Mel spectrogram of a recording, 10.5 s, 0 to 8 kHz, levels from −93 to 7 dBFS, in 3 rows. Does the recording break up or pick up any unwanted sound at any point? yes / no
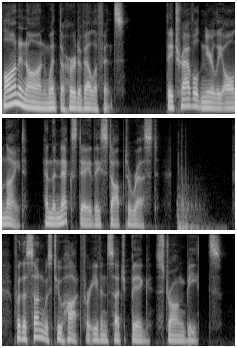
yes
